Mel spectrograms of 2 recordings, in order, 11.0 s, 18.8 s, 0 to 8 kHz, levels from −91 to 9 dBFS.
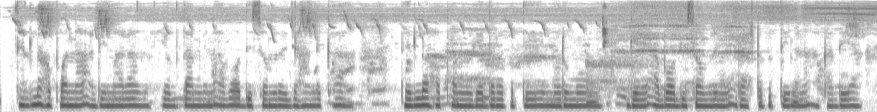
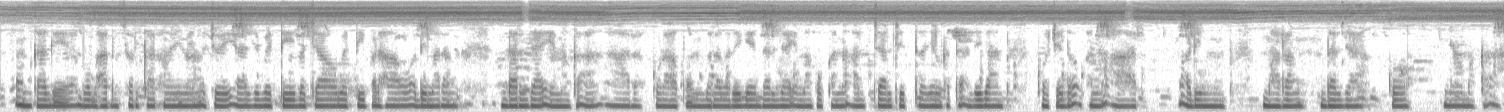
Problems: constant background noise, low volume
